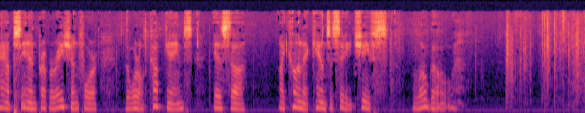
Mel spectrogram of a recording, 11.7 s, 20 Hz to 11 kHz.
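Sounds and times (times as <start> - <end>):
speech: 0.2 - 5.0, 5.6 - 9.3
paper page turning: 9.4 - 11.7.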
